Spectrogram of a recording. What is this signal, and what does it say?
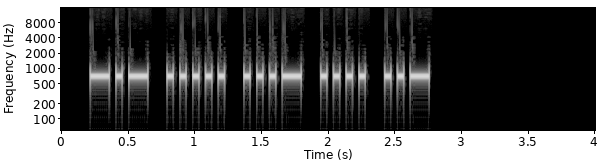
Morse code, heard as a keyed tone, about 25 wpm, 700 Hz. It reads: K5VHU
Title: USA Call Signs - 5 Characters - 2x Character Spacing - 25wpm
